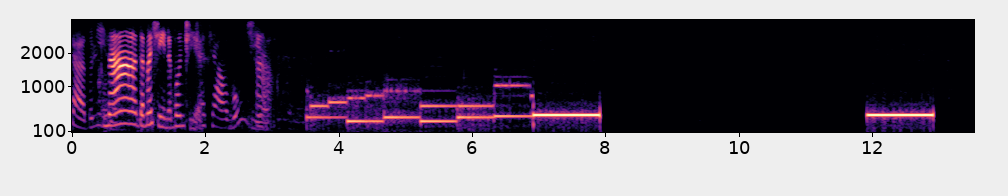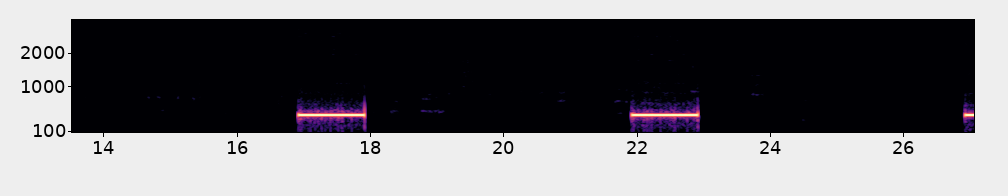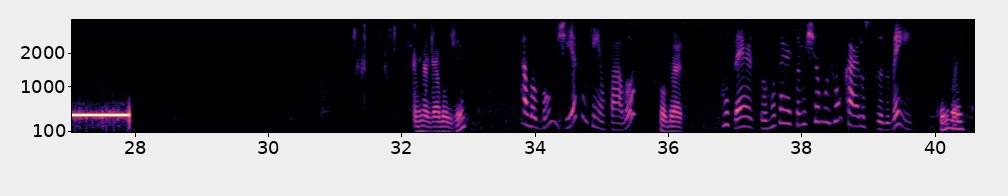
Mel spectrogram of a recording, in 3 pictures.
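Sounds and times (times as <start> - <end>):
speech: 0.0 - 4.3, 5.2 - 5.5, 32.3 - 33.1, 33.8 - 40.5
long steady telephone beeps while a call is transferred: 3.5 - 8.0, 11.9 - 13.0, 16.9 - 18.0, 21.9 - 23.0, 26.9 - 28.0
telephone dialing beeps while a call is transferred: 3.6 - 8.0, 27.0 - 28.0.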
